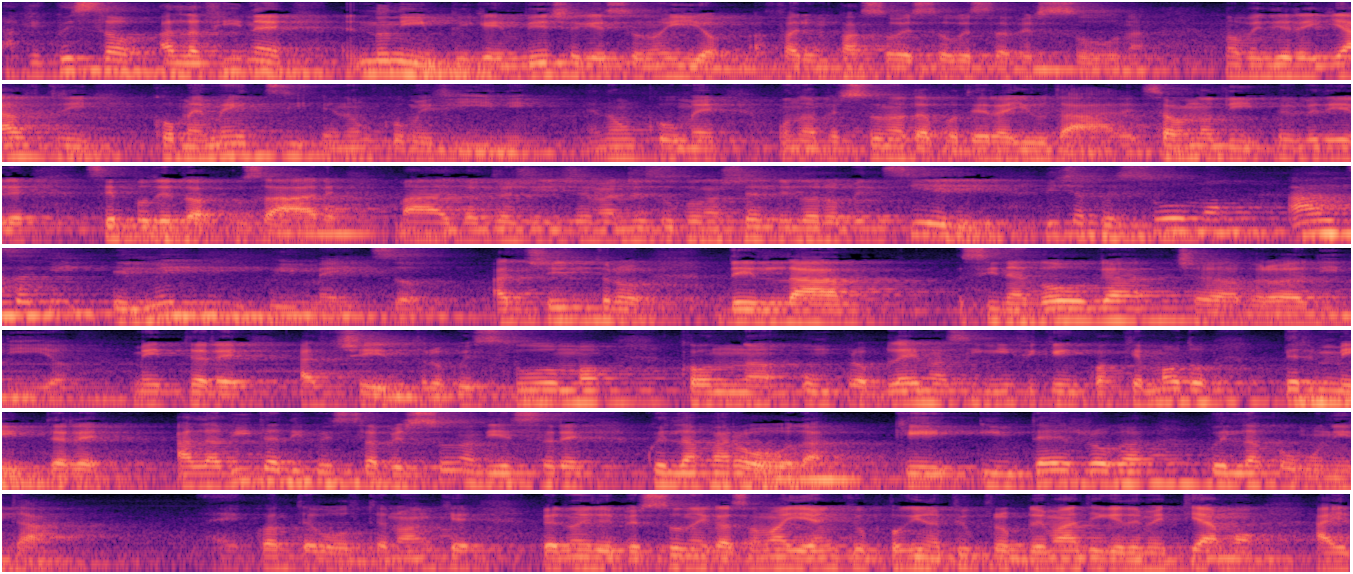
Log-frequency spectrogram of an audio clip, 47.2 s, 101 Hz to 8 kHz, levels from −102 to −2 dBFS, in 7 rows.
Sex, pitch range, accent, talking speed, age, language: male, 105-140 Hz, native, 145 wpm, 30-49, Italian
